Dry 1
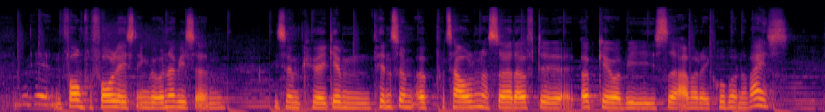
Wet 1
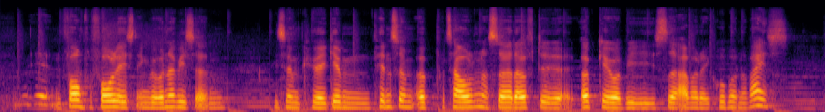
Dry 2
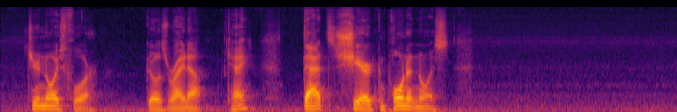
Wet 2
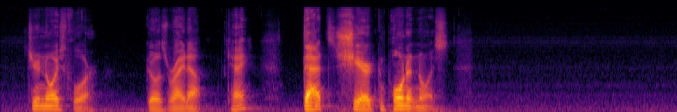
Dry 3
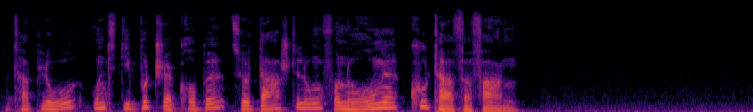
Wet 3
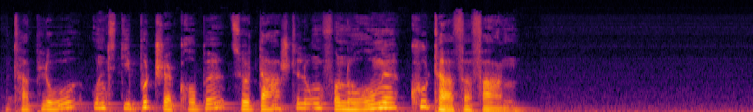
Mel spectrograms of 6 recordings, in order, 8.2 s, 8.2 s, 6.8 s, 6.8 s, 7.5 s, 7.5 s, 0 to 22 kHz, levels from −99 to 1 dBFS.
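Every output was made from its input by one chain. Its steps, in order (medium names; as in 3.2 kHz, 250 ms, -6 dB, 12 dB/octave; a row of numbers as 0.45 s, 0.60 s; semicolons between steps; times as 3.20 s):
de-hum 79.64 Hz, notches 4; upward expansion 1.5:1, over -41 dBFS; peak normalisation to -2 dBFS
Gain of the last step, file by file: +13.5 dB, +3.0 dB, +22.5 dB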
